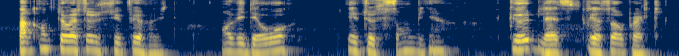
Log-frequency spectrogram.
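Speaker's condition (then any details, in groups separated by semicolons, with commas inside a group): Multiple sclerosis; primary progressive form; diagnosed years ago, very fatigued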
